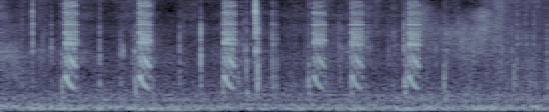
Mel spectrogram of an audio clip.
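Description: Handheld video game bleeping: a quick run of short falling electronic tones, two or three a second, mixed with small clicks from the buttons, over the low steady rumble of the ship's cabin.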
